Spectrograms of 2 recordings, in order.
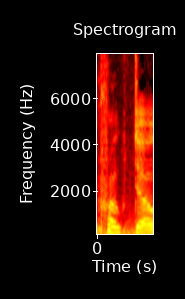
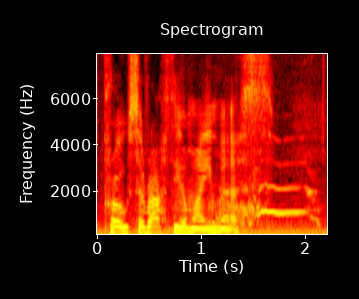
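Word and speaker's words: Procerathomimus: SRA Pro srao mimus I kept saying Proto I'm sorry guys if it's annoying you it's Pro srao myus obviously these Dangs aren't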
